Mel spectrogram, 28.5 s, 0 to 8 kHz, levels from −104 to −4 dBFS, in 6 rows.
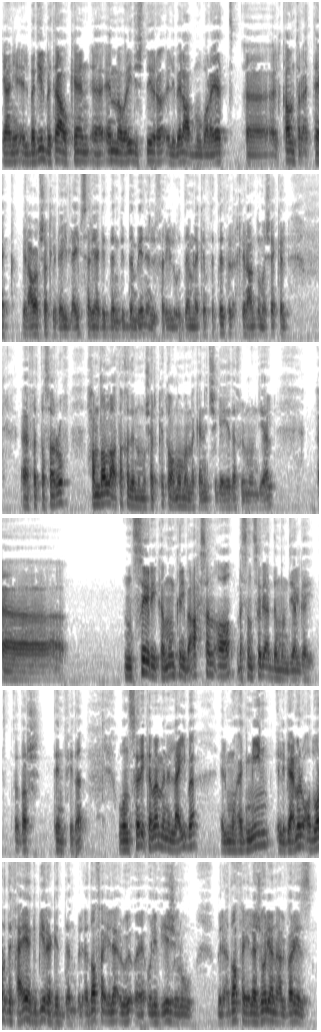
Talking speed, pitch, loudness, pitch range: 160 wpm, 110 Hz, -30 LUFS, 100-120 Hz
